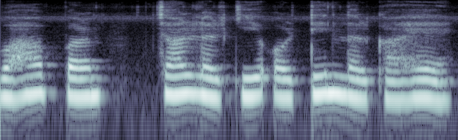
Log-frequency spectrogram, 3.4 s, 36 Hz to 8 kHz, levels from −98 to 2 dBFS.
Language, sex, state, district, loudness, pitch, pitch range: Hindi, female, Arunachal Pradesh, Lower Dibang Valley, -15 LUFS, 195 Hz, 185-210 Hz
